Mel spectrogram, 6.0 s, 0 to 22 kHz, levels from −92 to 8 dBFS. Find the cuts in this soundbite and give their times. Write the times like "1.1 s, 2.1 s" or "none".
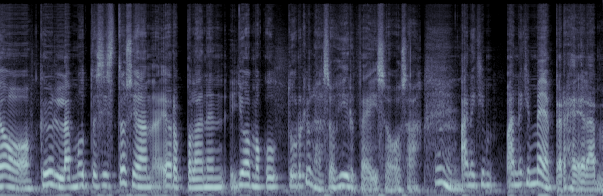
3.0 s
